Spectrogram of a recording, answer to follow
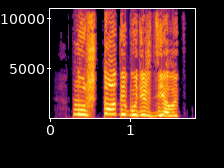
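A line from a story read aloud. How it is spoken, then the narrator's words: Exclamation. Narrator (Russian): воскликнул человек в очках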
